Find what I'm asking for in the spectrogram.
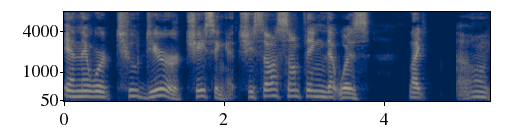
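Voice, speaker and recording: A fairly slow pace on a very clean recording with a silent background. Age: 60s. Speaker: guest sharing encounter story. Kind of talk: interview testimony. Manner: halting.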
